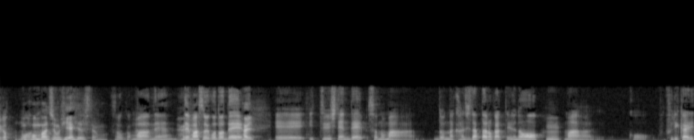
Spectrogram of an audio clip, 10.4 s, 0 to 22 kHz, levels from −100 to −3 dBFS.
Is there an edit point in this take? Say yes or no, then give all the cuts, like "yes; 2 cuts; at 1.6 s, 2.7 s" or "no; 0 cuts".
no; 0 cuts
